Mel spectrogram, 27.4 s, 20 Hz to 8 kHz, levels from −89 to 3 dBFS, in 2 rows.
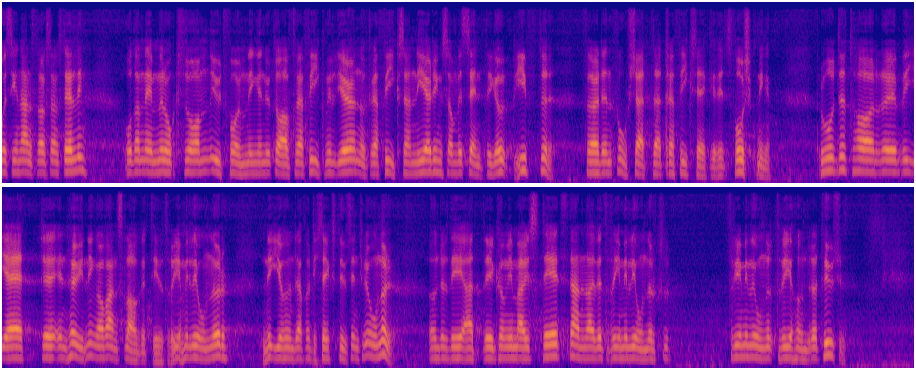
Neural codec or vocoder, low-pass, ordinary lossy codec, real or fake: codec, 16 kHz in and 24 kHz out, 0.9 kbps, LongCat-Audio-Codec, four codebook decoder; 7.2 kHz; none; fake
